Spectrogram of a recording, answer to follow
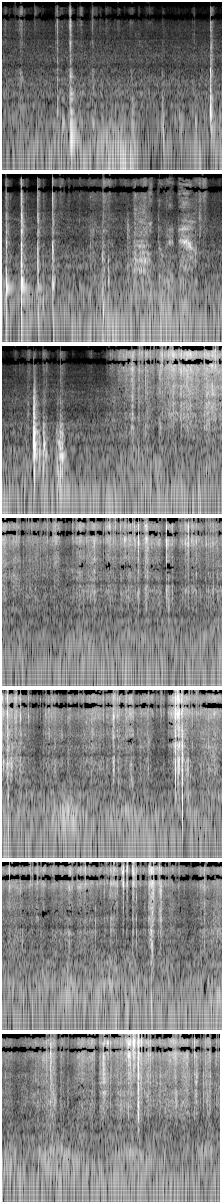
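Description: A cardboard rod tube being opened, with scraping and a string of sharp clicks. After about ten seconds this gives way to steady crinkling and crackling of bubble wrap as the wrapped fishing rod is drawn out and handled, with a few sharper snaps.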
